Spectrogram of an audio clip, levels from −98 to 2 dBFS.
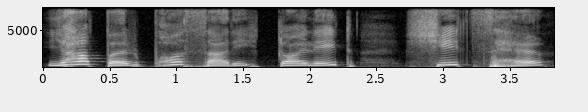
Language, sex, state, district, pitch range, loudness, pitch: Hindi, female, Himachal Pradesh, Shimla, 255-335 Hz, -18 LUFS, 290 Hz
